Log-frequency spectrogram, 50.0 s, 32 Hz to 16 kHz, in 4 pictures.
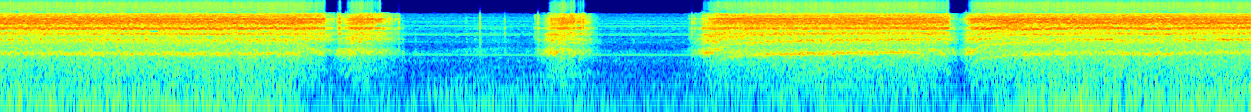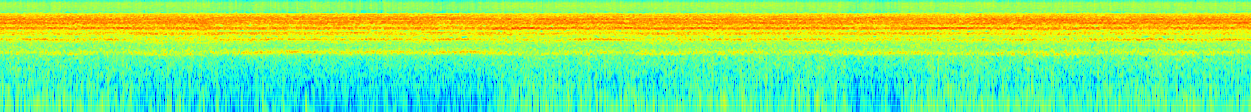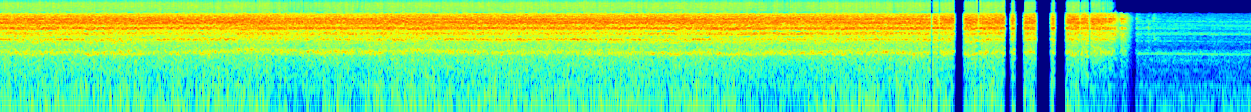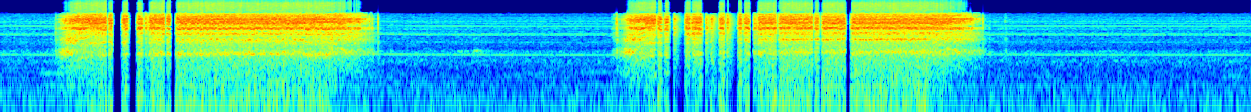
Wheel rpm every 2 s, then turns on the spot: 200, 100, 10, 80, 170, 210, 220, 220, 220, 230, 230, 220, 220, 240, 250, 220, 220, 220, 40, 140, 130, 20, 220, 120, 0.
4-6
